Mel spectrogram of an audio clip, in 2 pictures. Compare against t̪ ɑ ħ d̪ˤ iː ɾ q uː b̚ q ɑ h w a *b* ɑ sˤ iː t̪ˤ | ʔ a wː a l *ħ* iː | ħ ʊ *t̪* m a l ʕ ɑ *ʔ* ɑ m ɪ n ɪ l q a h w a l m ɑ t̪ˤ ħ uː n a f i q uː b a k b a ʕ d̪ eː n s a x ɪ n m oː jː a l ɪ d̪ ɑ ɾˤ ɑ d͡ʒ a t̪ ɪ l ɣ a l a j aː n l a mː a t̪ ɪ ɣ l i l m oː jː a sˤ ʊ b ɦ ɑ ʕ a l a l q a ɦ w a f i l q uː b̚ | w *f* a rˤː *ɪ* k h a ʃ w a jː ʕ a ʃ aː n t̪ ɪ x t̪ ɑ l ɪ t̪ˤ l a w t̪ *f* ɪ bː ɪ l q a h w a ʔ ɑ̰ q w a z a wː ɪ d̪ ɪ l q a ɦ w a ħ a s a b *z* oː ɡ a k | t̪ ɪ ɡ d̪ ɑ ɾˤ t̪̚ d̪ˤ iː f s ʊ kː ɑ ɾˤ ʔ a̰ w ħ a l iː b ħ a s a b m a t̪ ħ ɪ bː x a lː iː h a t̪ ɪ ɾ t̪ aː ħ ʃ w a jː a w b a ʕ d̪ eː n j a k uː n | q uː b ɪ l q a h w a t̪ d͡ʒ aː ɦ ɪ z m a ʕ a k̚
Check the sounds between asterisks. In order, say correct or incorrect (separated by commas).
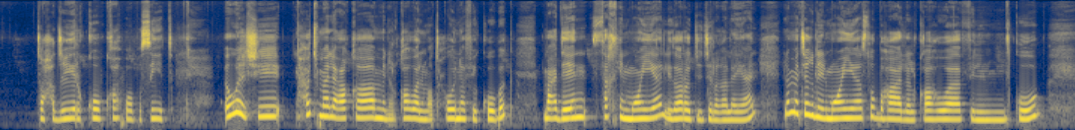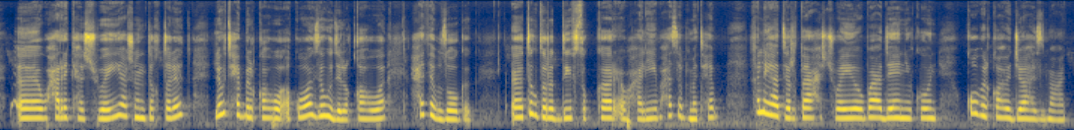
correct, incorrect, correct, incorrect, incorrect, correct, incorrect, correct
